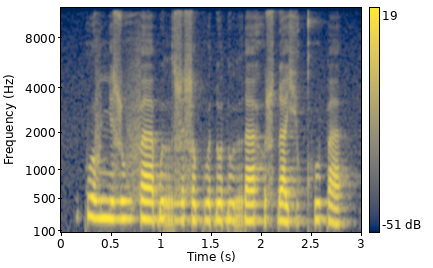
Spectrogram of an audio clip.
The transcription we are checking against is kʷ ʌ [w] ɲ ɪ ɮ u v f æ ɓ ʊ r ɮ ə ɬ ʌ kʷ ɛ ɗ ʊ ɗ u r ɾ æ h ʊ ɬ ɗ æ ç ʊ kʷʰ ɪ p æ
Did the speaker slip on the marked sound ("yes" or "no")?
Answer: yes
